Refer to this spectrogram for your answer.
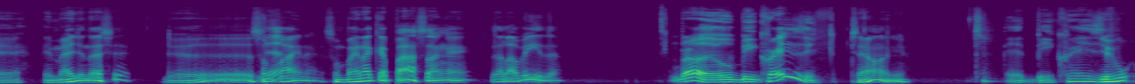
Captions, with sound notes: Yeah, imagine that shit. (Speaking In Foreign Language) Bro, it would be crazy. Telling you. It'd be crazy.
